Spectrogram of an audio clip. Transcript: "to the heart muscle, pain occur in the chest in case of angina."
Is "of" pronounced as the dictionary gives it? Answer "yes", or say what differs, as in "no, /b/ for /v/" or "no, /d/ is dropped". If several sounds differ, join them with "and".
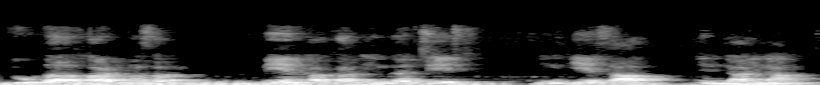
no, /p/ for /v/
